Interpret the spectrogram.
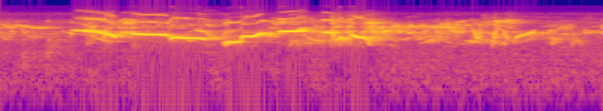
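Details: Short burst of Oriental magpie-robin lure song used to encourage quiet captive birds: bright, sliding whistles and rapid varied notes, starting after half a second and tapering into softer twittering.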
